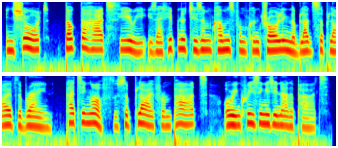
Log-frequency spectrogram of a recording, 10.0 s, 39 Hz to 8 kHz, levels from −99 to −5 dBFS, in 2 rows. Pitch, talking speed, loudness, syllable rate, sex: 200 Hz, 175 wpm, -19 LUFS, 4.5 syllables/s, female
